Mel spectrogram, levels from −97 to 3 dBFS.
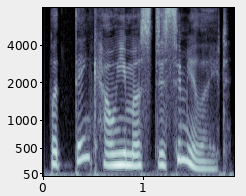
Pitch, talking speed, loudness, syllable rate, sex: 210 Hz, 190 wpm, -15 LUFS, 5.7 syllables/s, female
